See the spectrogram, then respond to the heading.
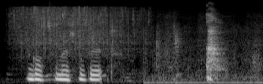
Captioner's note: sizzle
